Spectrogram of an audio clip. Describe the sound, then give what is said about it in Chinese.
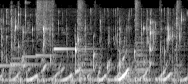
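Hotpot broth simmering as shrimp are added: a steady run of bubbling, gurgling blips, each rising slightly in pitch, repeats in a regular rhythm at moderate loudness with no talk. “我们先加虾子，这样子啊，汤头会更好喝哦。”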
